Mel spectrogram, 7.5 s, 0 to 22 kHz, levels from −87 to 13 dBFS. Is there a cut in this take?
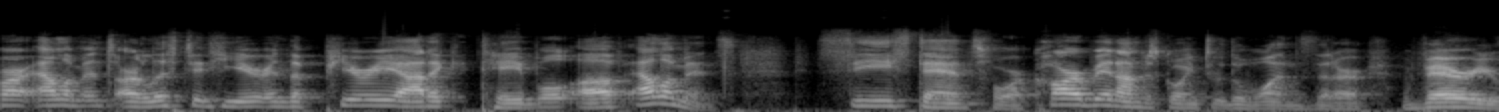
no; 0 cuts

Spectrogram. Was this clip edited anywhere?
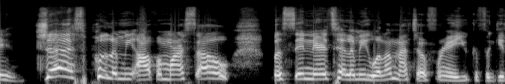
no; 0 cuts

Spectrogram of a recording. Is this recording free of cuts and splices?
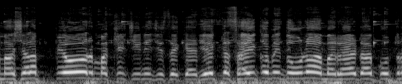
no; 1 cut; at 1.9 s

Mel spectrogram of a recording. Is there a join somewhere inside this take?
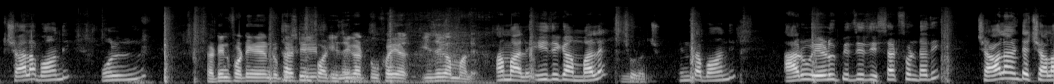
no; 0 cuts

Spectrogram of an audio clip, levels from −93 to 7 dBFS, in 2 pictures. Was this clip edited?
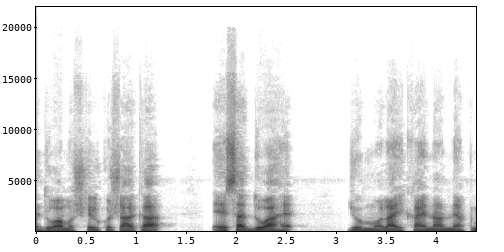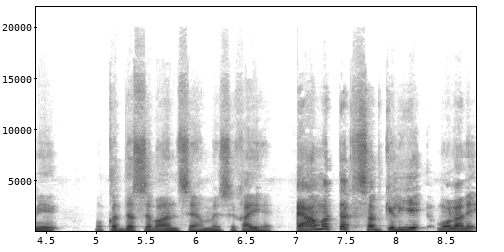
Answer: yes; 1 cut; at 7.0 s

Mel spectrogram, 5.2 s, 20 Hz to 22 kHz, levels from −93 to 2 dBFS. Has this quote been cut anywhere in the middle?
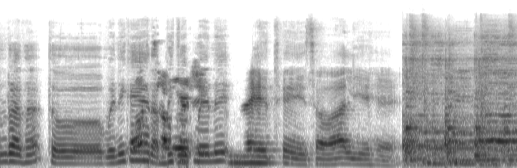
yes; 1 cut; at 3.9 s

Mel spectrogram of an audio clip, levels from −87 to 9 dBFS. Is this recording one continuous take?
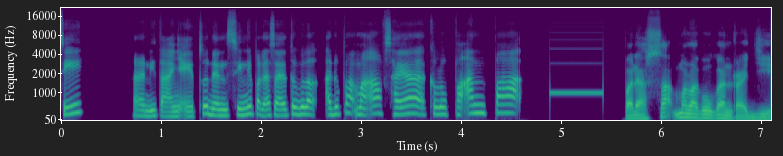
no; 1 cut; at 5.0 s

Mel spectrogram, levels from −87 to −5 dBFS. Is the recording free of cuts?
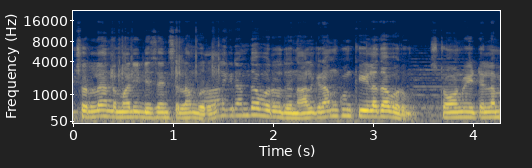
no; 1 cut; at 1.6 s

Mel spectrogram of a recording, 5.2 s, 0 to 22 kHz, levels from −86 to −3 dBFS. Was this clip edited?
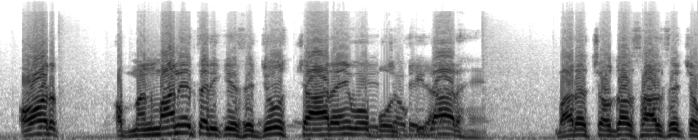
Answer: yes; 1 cut; at 3.0 s

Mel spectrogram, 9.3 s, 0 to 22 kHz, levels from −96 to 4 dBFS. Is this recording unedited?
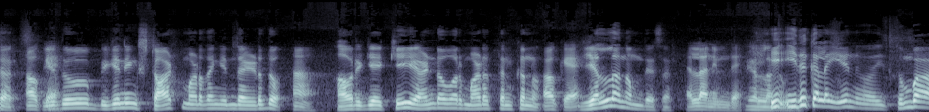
yes; 0 cuts

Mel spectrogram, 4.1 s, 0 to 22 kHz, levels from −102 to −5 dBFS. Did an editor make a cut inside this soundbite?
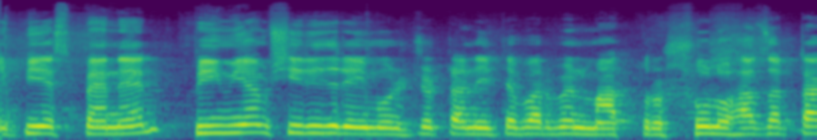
no; 0 cuts

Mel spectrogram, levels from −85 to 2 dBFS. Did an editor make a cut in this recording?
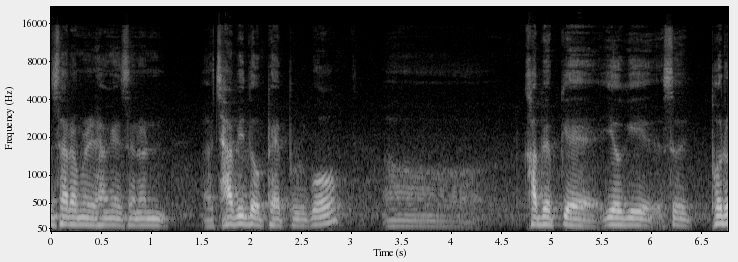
no; 0 cuts

